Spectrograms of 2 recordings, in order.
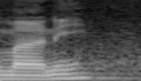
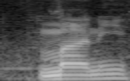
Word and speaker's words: Munny: William Munny, que por cierto, Munny, su apellido, se pronuncia igual que dinero en inglés, money, es un hombre con un pasado violento.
